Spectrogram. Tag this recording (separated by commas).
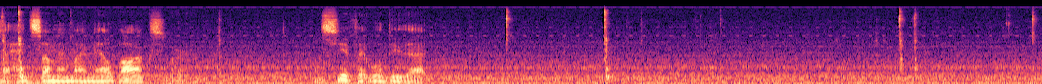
Typing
